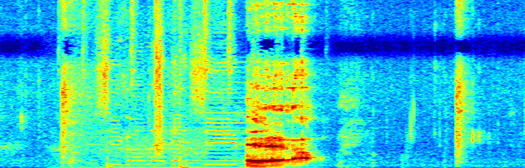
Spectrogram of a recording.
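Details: Loud, throaty belch bursting out over faint background music; a burp.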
